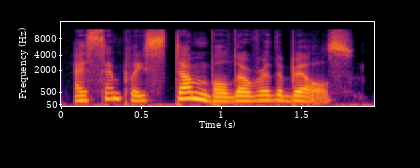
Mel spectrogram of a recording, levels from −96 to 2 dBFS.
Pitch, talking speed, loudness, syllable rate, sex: 185 Hz, 185 wpm, -17 LUFS, 5.3 syllables/s, female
